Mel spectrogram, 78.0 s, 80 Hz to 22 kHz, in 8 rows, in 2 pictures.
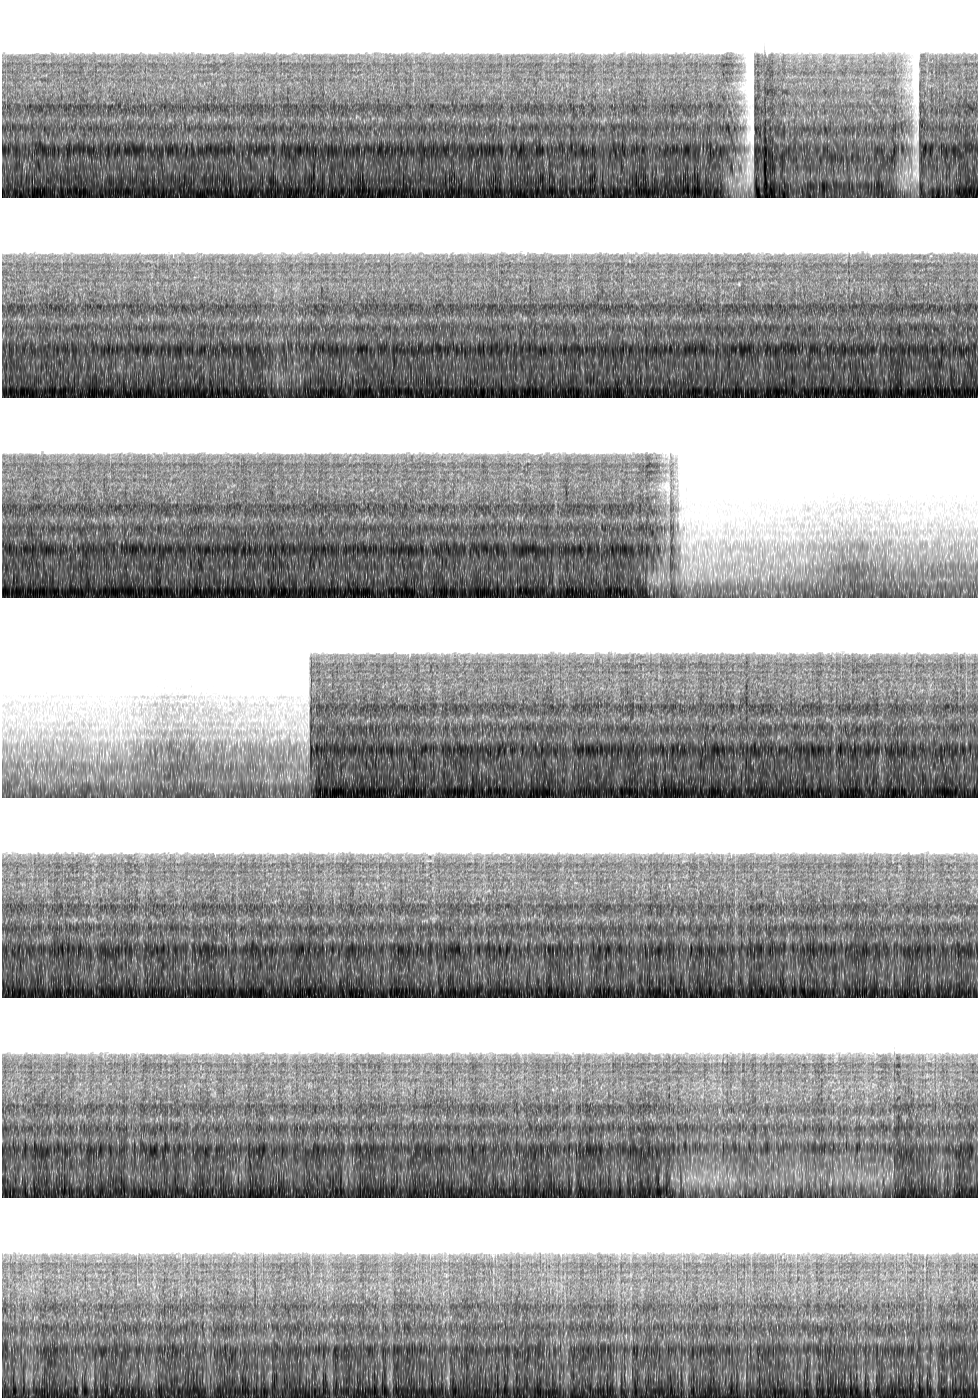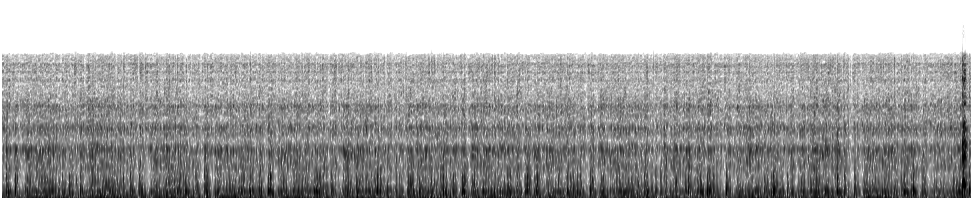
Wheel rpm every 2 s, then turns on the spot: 220, 220, 220, 170, 180, 220, 220, 230, 230, 220, 230, 220, 160, 0, 0, 10, 210, 210, 220, 210, 210, 210, 210, 210, 200, 200, 210, 190, 170, 170, 170, 170, 170, 170, 170, 170, 160, 170, 170.
none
